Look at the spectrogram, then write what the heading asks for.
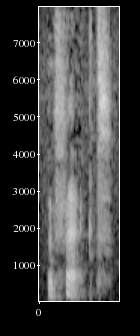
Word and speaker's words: affect: Affect. Notice that the emphasis is on the second syllable, so we don't say affect or affect, it's affect.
